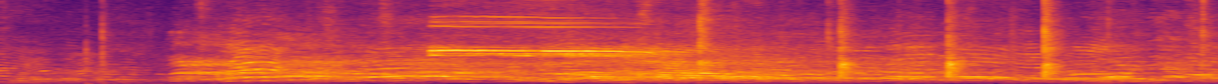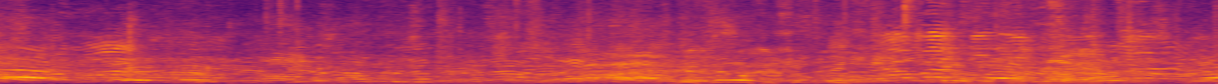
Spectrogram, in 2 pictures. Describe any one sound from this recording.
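Young men shout and cheer in the distance outdoors.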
